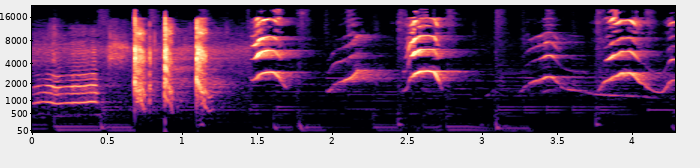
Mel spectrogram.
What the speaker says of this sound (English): Scarlet macaw.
